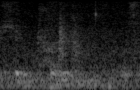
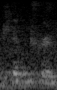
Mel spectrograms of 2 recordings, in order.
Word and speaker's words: chytrid: I believe it's pronounced chytrid. That CH sound is usually pronounced K instead.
